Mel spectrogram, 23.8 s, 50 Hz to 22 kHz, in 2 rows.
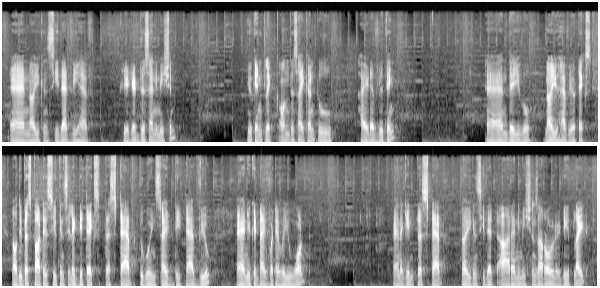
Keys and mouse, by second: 6.5-16.5 drag, 6.5 middle click, 6.5 right click, 8.0-13.0 middle drag, 8.0-13.0 right drag, 9.2 space, 10.9 space, 13.9 Tab, 15.8-16.6 typing, 18.2-19.2 typing, 20.7 Tab, 22.0 space, 23.5 space.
